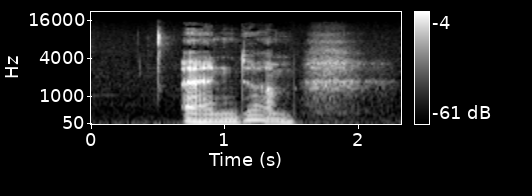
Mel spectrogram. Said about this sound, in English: So I keep yawning. My God. I'm sorry, guys.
